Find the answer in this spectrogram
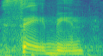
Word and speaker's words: Sabin: so bene che poi come si pronuncia sabine albert sabin no c'era si pronunciasse ibi sebin all'americana se va bene ecco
